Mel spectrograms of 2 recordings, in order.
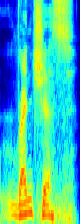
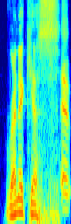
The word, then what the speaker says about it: Renicus: Who is known as One Wrenchus? Renicus. Where do people get Wrenchus? There's no CH in there.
